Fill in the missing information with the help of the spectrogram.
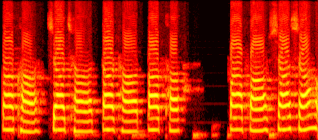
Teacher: सघोष की परिभाषा अघोष की परिभाषा वे वर्ण जिनके उच्चारण में स्वर तंत्रियां कम झंकृत होती हैं उन्हें अघोष कहते हैं। अघोष वर्गीय व्यंजनों का पहला दूसरा वर्ण अघोष होता है।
